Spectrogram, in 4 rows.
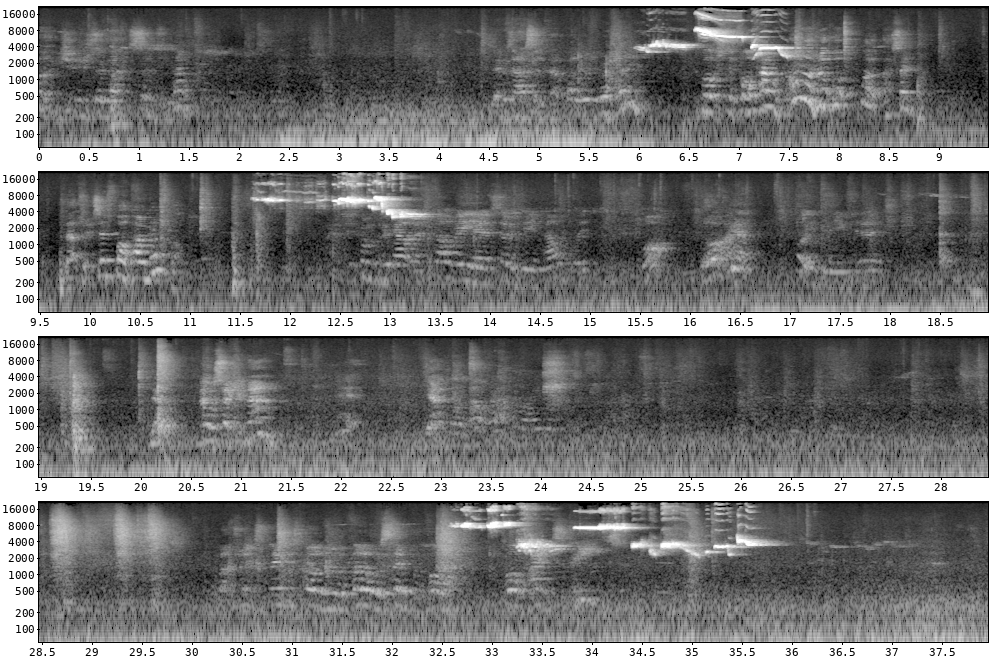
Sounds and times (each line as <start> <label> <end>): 0.0 voices 18.7
5.5 resident robin singing 7.9
11.6 resident robin singing 13.5
20.0 voices 24.7
30.1 voices 37.7
32.3 resident robin singing 37.2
